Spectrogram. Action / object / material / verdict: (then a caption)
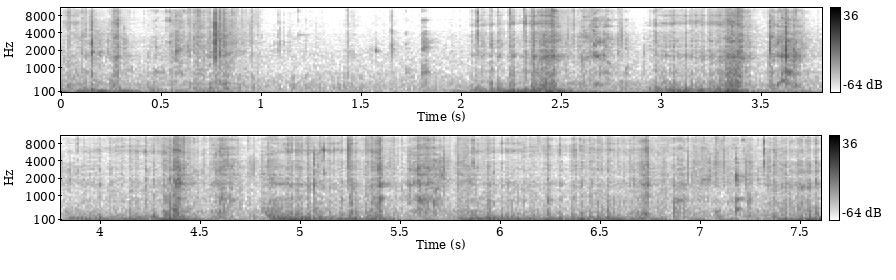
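scrape / bar of soap cut with a knife blade / soap / none. A utility knife blade scrapes and carves a solid, hand-sized white bar of soap, with shavings piling up behind the blade. A run of bright, crisp scraping and tearing strokes rises and falls over a low rumble, with short quieter pauses between bursts.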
